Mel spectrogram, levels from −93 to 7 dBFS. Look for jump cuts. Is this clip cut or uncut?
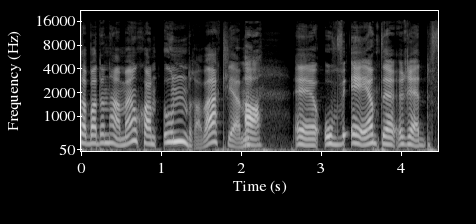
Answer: uncut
